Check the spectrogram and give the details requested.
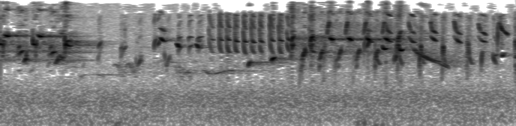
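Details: Lively goldfinch song for pet song training: fast tinkling twitter and rattling trills packed closely together, high and bright, over a constant soft hiss.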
